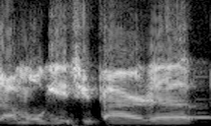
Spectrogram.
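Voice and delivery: ordinary talk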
